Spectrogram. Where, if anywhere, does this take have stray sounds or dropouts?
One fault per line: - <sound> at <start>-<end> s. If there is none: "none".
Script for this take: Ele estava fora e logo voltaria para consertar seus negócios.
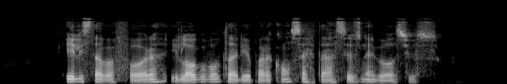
none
